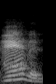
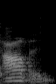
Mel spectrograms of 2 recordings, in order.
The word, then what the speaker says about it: Ovid: It ain't spelled exactly how it's said. Yeah. Right. Well, I've been trying to get close, but You're doing pretty good too. Yeah, it's like some people call him Avid, but it's really Ovid.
